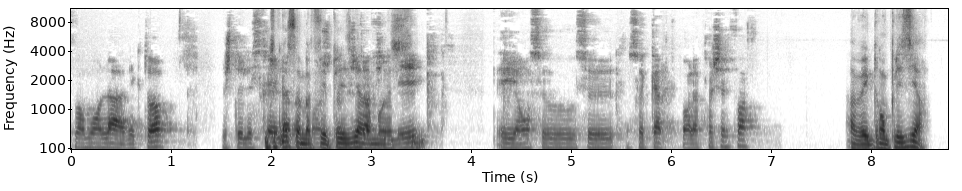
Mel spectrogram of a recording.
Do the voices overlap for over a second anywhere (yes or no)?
yes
